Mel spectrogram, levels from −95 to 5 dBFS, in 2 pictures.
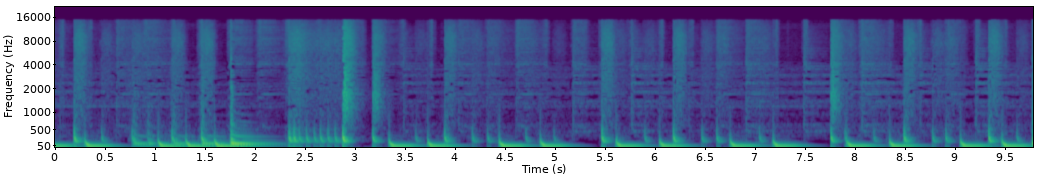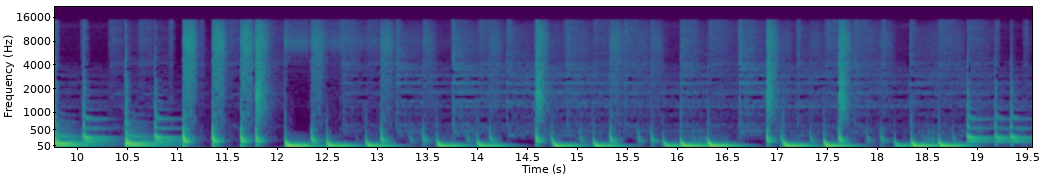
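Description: Throughout the music, the top end sounds bright but synthetic: cymbals and other high, noisy parts turn gritty and metallic, with a smeared, lispy sheen, and nothing at all is present above 14.9 kHz. The likely cause is HE-AAC compression at a bitrate that points to roughly 20 kbps. The treble is rebuilt by copying lower bands upward rather than coded directly, so its harmonics no longer match the music below the crossover.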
